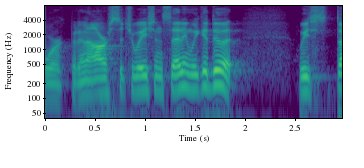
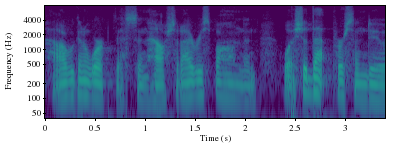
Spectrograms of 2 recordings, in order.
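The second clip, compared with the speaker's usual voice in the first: much softer, lower voice; inward pondering; 5 semitones lower, 13 dB quieter than usual. Acted. Preacher voicing thoughts on relationship issues, quiet inward musing. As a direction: think it through under your breath.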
